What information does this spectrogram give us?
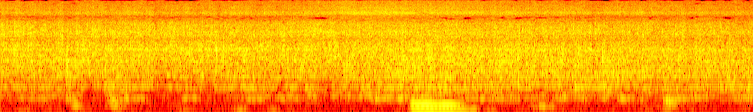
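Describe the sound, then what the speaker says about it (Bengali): Hilsa fish pieces fry in a generous amount of mustard oil in a kadai, giving a steady, close, crackling sizzle throughout with a faint brief tonal squeak. "এবারে মাছগুলোকে আমি একটার পর একটা ছেড়ে দেবো। অবশ্যই এটা সর্ষের তেলে রান্না করব"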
